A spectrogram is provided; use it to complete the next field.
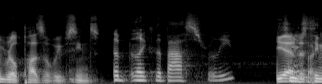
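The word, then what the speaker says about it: bas-relief: bas relief, actually. That's what Till says. Thanks, Tim. He's so educated, Till. You know, But it's got an S in it. It's a French S.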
